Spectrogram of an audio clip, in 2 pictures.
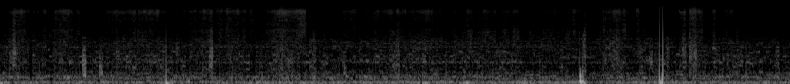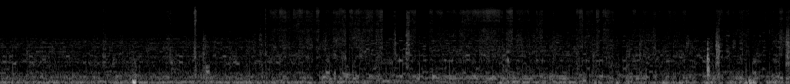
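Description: A cloth rubs softly over a wooden board.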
